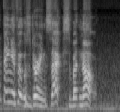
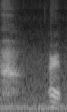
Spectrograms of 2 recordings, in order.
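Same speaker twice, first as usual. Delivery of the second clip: sighing calm-down; 7 semitones lower, 9 dB quieter than usual. Real, not acted. Calming down after rant.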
